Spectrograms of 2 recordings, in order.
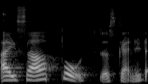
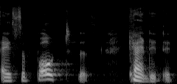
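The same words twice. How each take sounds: First: Support is stressed on its first syllable. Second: Support is stressed on its second syllable. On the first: The speaker calls it wrong. "I don't say I support this candidate" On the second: The speaker calls it right. "So that's a verb"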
